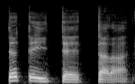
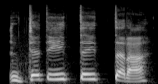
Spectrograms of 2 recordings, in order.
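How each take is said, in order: First: Said in the usual way. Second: Put-on much higher, frustrated girl's voice. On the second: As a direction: snap at him to leave, high. Girl frustrated.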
